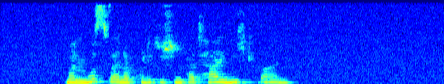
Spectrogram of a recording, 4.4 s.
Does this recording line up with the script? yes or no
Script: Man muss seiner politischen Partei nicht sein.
yes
